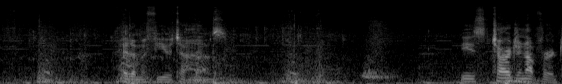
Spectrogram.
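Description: A sword whooshes and clangs in quick swings.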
